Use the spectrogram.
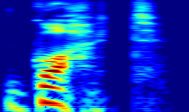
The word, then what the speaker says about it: gott: And then with two t's in a row right next to each other, there's a little pre-aspiration. So, hopefully you can hear that. I'll try to overemphasize it.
